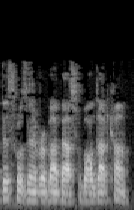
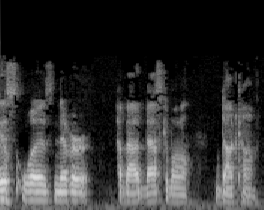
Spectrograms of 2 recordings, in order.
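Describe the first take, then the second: First: It is said at normal speed. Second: It is said slowly.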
